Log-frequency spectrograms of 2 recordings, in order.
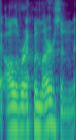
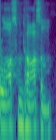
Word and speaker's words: Oliver Ekman-Larsson: of Don Cherry and his complete blunder of pronouncing names. My favorite is Ron McLean tells him, oh yeah, this is young guy Oliver Ekman-Larsson, and Don Cherry goes, yeah, look at Oliver Lossum Tossum.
